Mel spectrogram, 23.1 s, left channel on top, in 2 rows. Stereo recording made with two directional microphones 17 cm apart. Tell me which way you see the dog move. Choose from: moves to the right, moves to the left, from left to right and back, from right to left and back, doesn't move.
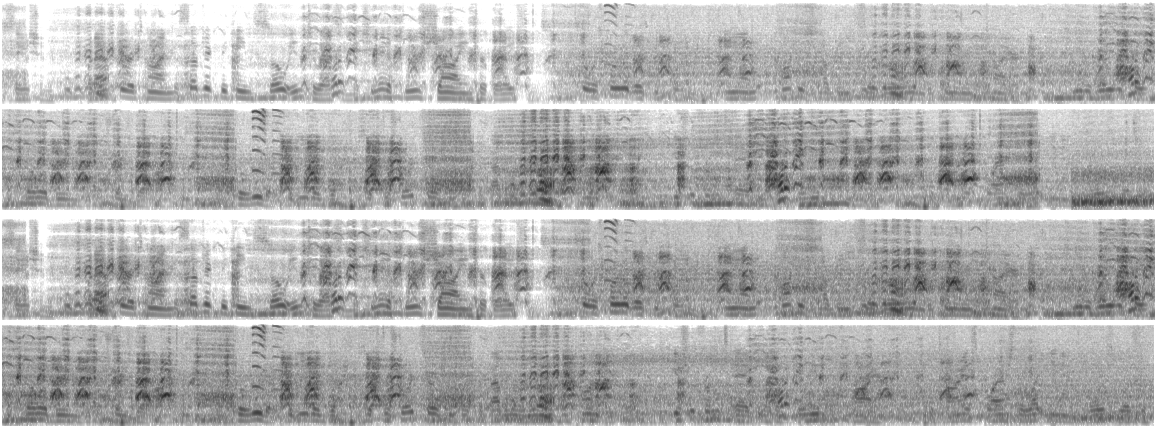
moves to the left.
